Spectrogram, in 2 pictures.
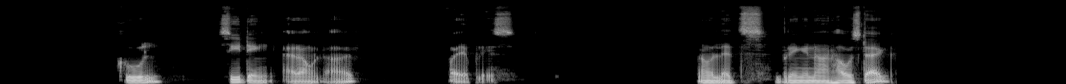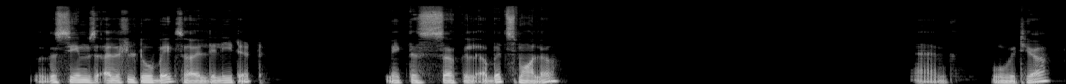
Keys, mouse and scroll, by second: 2.0-2.6 scroll up 10, 2.6 middle click, 3.5 scroll down 6, 4.5-5.3 scroll down 14, 4.7 space, 8.7 middle click, 10.0 middle click, 10.5 middle click, 11.1 scroll up 5, 12.1 scroll down 5, 12.5-12.9 scroll up 6, 12.9 Delete, 13.3-13.7 scroll up 3, 14.5 double click, 16.1 d, 16.9 s, 18.6 space, 18.9 m, 20.6 space, 20.9-21.3 scroll up 9.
